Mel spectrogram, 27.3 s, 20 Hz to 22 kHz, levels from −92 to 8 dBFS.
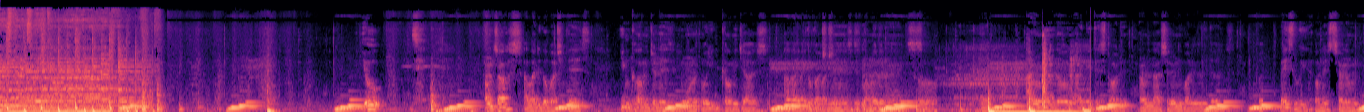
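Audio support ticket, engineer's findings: Doubled audio track, 15.49–18.73 s: full-band copy about 150 ms behind, roughly equal level, dry, abrupt on/off. Likely second capture path or misaligned edit.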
